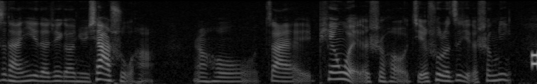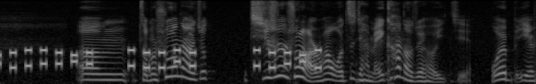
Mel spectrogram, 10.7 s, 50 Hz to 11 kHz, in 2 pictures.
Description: DTMF, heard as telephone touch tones, dialled by machine, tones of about 60 ms, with speech in Chinese. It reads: 72698*8 622#5 628*3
